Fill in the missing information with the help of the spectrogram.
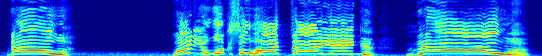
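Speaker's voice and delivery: high, loud cry of grief; anguished scream. Acted. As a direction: scream as he lies dying. Finds dying huntsman, screams.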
